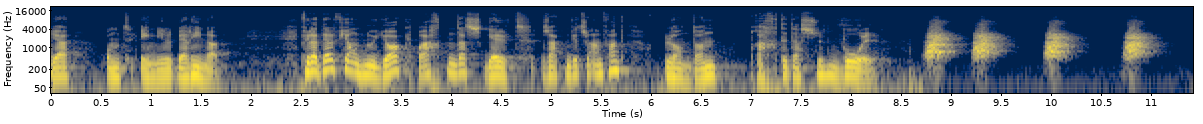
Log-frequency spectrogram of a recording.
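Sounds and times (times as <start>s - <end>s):
speech: 0.0s - 1.8s, 2.4s - 8.4s
white terrier barking: 8.7s - 11.2s.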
